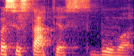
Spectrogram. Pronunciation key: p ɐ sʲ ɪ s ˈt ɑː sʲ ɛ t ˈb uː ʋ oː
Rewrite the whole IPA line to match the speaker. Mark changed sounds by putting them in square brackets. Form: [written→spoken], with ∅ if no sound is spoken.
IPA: p ɐ sʲ ɪ s ˈt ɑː [sʲ→tʲ] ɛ [t→s] ˈb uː ʋ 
